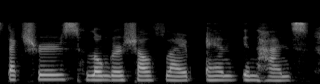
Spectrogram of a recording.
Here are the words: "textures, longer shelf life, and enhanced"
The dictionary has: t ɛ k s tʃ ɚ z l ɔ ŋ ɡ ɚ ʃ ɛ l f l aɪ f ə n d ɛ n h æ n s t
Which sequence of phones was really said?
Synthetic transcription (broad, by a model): t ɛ k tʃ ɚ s l ɔ ŋ ɡ ɚ ʃ ɛ l f l aɪ p ə n d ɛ n h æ n s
